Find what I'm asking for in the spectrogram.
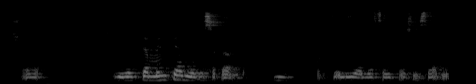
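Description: A woman speaks in a soft-spoken manner. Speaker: ASMR creator. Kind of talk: soft-spoken ASMR storytime. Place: home room. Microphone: studio mic.

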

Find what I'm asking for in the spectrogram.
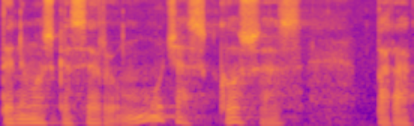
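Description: A man whispering at a very slow pace. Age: 40s. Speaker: Buddhist meditation teacher. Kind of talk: dharma talk. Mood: calm, explanatory. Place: hall. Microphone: podium.

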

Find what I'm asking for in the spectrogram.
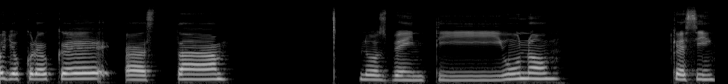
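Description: This woman's intonation stays fairly even, and the background is quiet. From Mexico City. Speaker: bakery co-owner. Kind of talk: casual interview. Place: cafe. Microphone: studio mic.

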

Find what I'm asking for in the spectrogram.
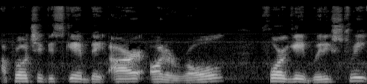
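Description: Moderate pace from a man with a bright, sharp tone, medium pitch, and ordinary pitch variation. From Philippines. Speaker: sports betting tipster. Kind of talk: vlog monologue. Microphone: webcam.

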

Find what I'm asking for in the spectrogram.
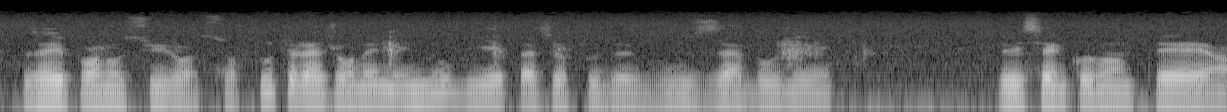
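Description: A man's dark, mellow voice with ordinary pitch variation comes through dry with no echo, over light background noise. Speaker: van-life vlogger. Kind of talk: casual vlog chat. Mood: relaxed, cheerful. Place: street. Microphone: lapel.

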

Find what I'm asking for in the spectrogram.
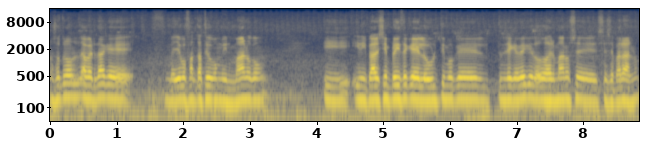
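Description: With light background noise behind him, a man talks fairly quickly in a fairly high voice with fairly even intonation. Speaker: restaurant owner. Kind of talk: interview. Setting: at a restaurant. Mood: warm, reflective. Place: garden. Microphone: lapel.

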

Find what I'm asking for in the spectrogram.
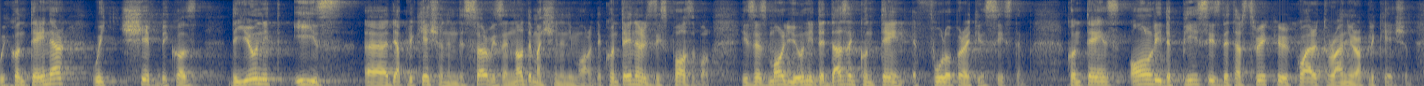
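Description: A man's bright, sharp tone comes through at a very fast pace with ordinary pitch variation. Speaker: conference presenter. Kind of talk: technical conference talk. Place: stage.

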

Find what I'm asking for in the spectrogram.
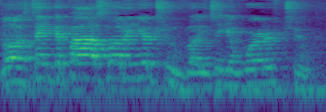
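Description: A man's voice carries audible room echo. Light background noise can be heard too. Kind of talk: sermon. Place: home room.

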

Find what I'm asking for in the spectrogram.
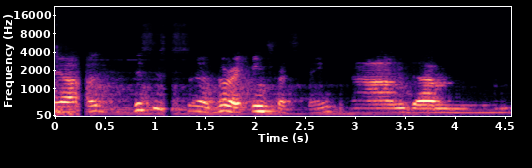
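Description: Over noticeable background noise, a man talks in a fairly high voice with very wide swings in pitch. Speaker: academic researcher presenting; presenter. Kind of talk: conference presentation and Q&A. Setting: video call while travelling. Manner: halting, many fillers. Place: home room. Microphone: internet connection troubles; webcam.

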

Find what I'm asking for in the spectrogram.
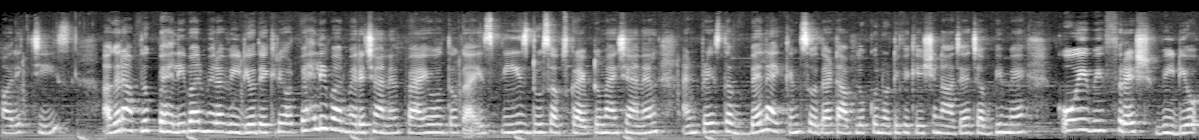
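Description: Faint music plays in the background as a woman speaks. Her pace is moderate and her intonation fairly even. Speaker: travel vlogger. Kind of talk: casual vlog chat. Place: home room. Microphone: phone near.

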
